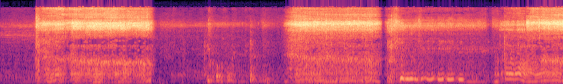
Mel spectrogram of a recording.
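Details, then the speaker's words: Long, loud, harsh snores, about three in eight seconds, with a faint voice between them, from a sleeping adult; snoring. "matt why is he so tired she sounds like a chihuahua"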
